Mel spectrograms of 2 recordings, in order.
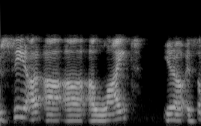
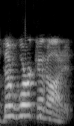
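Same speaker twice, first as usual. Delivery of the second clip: loud, higher call; raised voice passing news along; rescuer relaying word; 7 semitones higher, 10 dB louder than usual. Acted. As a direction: call it out to reassure them. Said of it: "he says, uh".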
